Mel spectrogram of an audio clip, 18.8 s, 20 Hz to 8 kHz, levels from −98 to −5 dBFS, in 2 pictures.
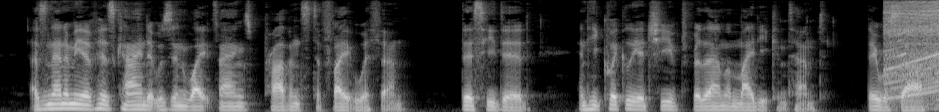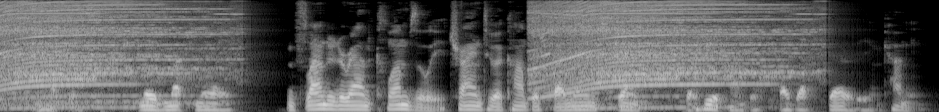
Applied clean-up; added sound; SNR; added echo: classical method log-MMSE.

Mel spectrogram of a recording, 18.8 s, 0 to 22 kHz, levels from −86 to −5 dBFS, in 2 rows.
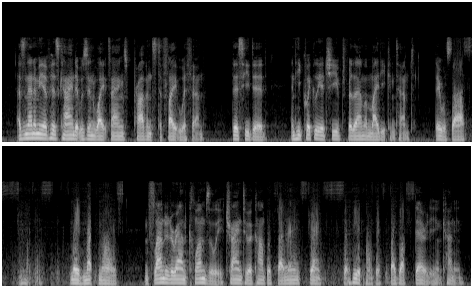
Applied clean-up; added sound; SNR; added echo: neural separator model SepFormer DNS4.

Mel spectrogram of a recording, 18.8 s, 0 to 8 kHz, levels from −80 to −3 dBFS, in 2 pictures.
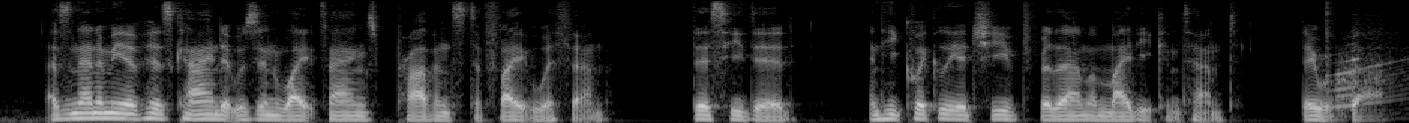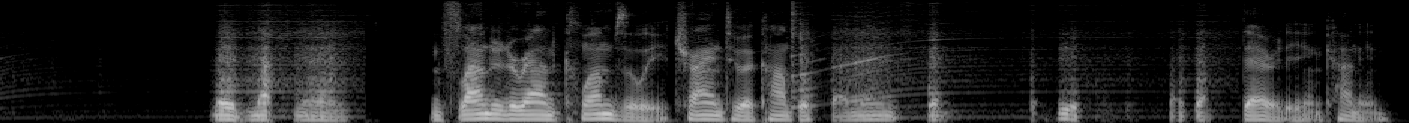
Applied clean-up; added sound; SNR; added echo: neural mask model RNNoise.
